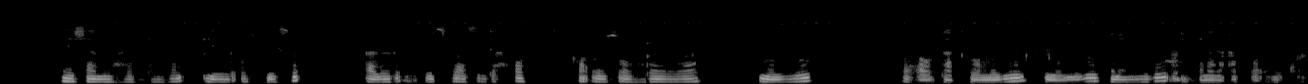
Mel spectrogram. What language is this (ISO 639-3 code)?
som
